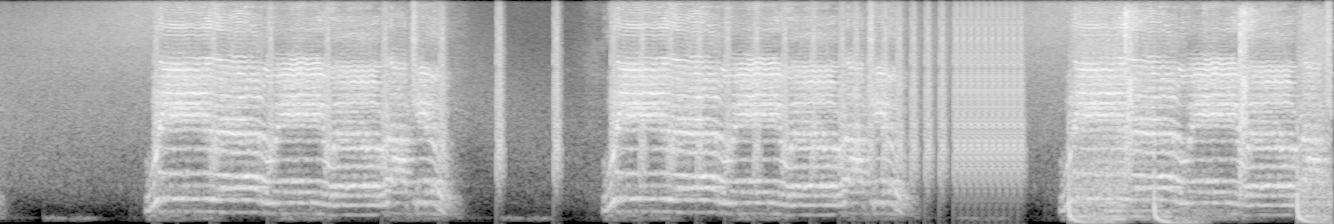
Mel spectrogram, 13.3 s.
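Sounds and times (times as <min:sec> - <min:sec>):
epic hip hop beat at 105 BPM: 0:01.6 - 0:05.1, 0:06.2 - 0:13.2.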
